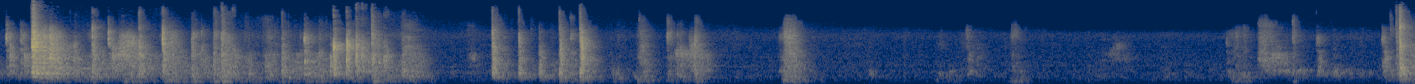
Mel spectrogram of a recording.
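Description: A hard plastic ball clacks sharply against rods and walls of a table football game.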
